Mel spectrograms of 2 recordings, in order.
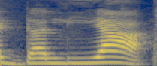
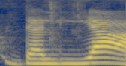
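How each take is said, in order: First: डलिया drawn out slowly, retroflex ड clear; slow demo. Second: Said in the usual way. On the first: Shown as a demonstration. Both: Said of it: "देखो, एक ड का ड़ प्रयोग कैसे हुआ है".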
